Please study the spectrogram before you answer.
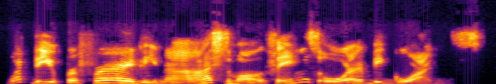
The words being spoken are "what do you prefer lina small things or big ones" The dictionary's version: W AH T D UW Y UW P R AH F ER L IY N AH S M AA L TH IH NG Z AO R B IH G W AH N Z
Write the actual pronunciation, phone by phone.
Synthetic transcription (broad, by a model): W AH T D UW Y UW P R AH F ER L IY N AH S M AA L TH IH NG S AO R B IH G W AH N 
